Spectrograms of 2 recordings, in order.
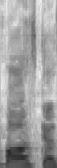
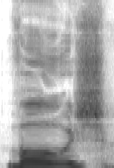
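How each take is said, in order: First: The name ends in a 'kez' sound. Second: The name ends in a soft 'zh' sound. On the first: The speaker calls it wrong. "don't say Vasquez anymore" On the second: The speaker calls it right. "I think it's like Vosges"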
